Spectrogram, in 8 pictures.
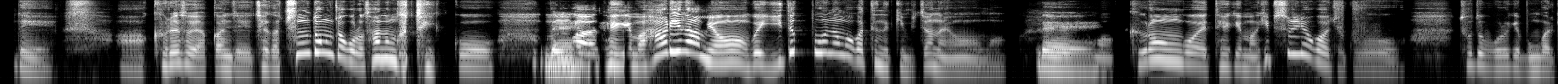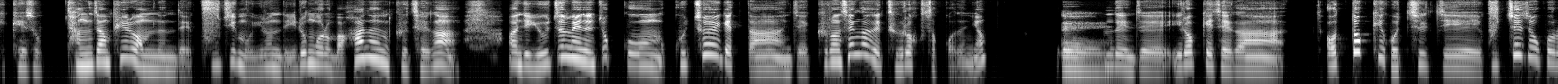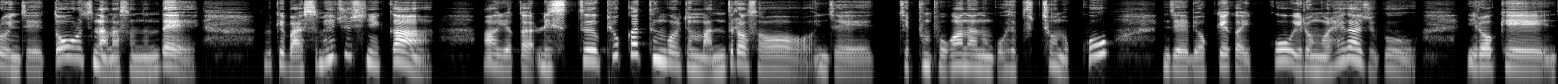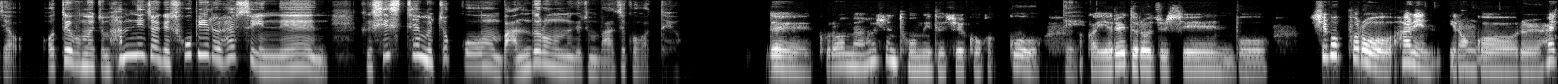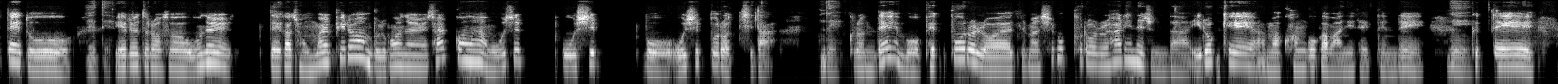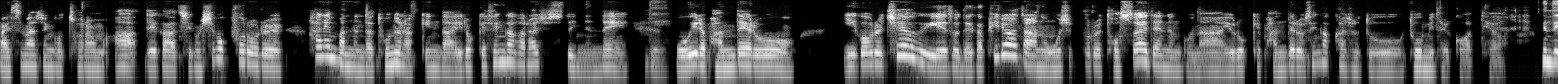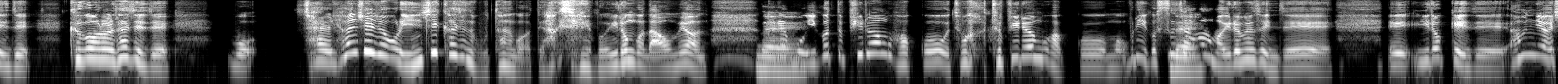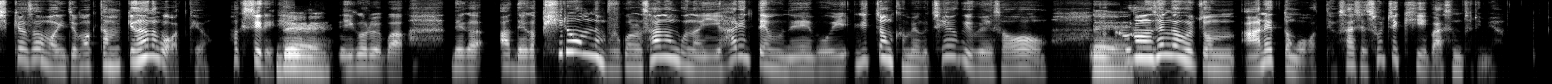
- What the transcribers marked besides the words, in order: teeth sucking; laughing while speaking: "것도"; laugh; other background noise; tapping; teeth sucking; laughing while speaking: "저것도"
- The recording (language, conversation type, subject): Korean, advice, 세일 때문에 필요 없는 물건까지 사게 되는 습관을 어떻게 고칠 수 있을까요?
